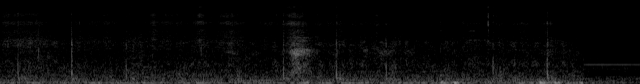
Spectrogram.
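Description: A small dog's claws tap lightly on pavement as it trots.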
